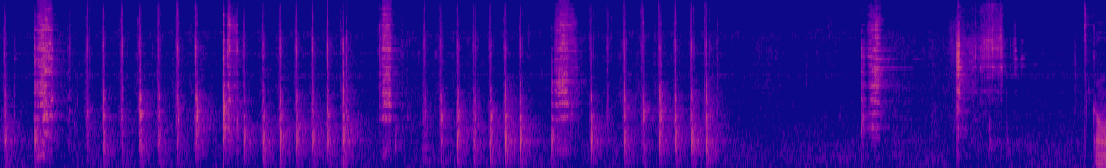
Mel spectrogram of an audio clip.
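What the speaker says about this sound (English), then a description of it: "I'm going to add some thyme to the sauce, just chopping a little bit of it." A knife chops thyme on a cutting board in quick, crisp bursts of rapid taps, with short pauses between runs, close and clear in a quiet kitchen.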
